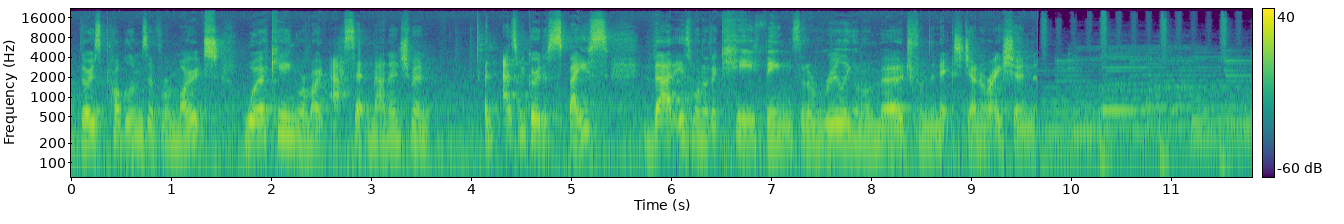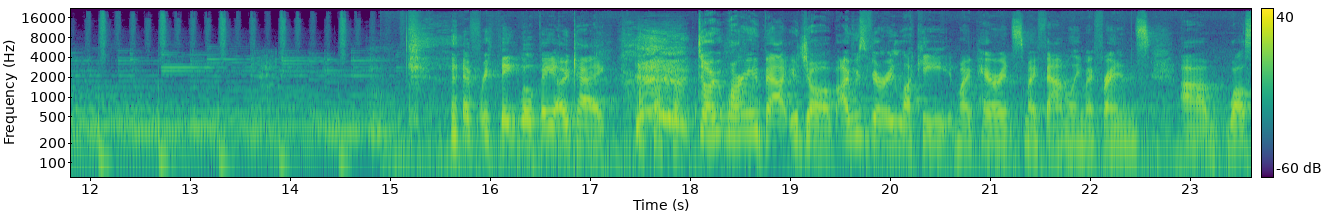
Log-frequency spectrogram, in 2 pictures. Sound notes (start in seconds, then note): 9.6 upbeat music; 17.2 laughs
